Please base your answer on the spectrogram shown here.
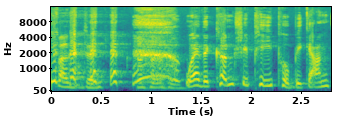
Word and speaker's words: Buckden: at Bugden, or well, how did you pronounce it? I said Buggydeen, but it is Bugden.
